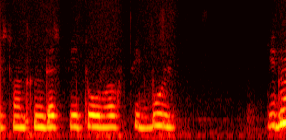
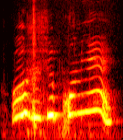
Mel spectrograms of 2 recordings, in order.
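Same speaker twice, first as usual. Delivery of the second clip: excited shout; 11 semitones higher, 11 dB louder than usual. Real, not acted. Reaching first place in game.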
